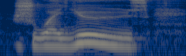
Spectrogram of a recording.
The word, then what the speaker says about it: joyeuse: est une fille joyeuse faites attention à la prononciation c'est vrai que c'est pas évident de faire le son Yod joyeuse et extra traverti donc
